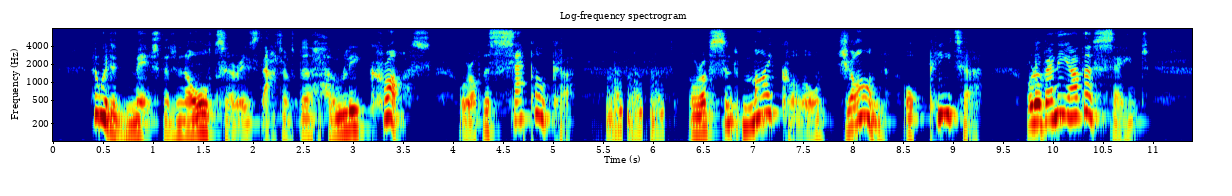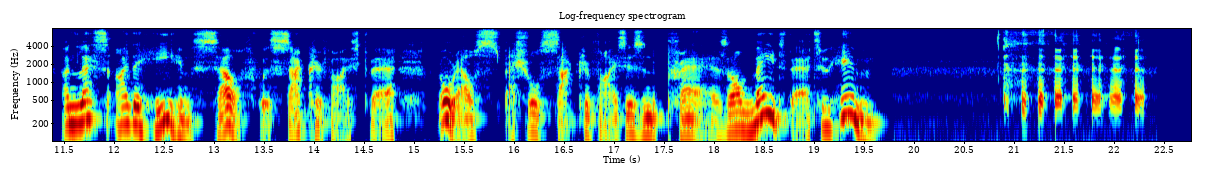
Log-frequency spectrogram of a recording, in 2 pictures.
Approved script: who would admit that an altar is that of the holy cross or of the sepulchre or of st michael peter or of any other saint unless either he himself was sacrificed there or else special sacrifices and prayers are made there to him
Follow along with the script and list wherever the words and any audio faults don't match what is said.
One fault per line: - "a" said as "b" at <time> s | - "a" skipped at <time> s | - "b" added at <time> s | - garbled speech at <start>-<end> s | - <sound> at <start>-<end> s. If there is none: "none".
- laugh at 5.5-6.1 s
- "or john or" added at 7.5 s
- laugh at 20.8-22.4 s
